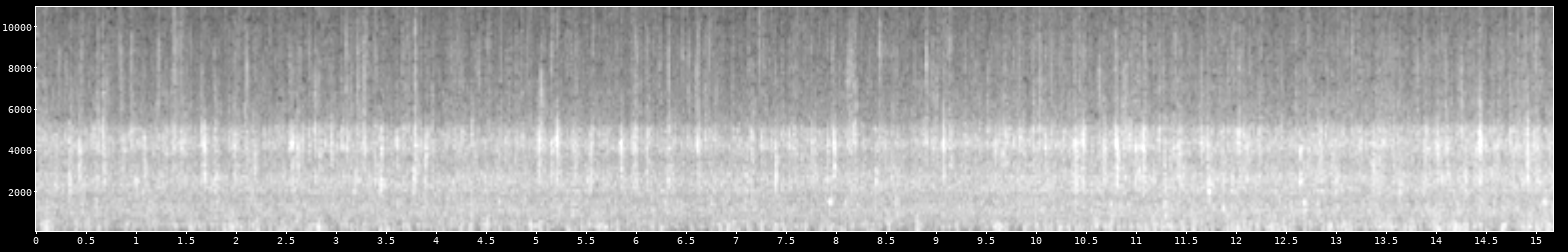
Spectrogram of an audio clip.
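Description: Heavy rain coming down hard and steady: a dense, even hiss with many small drop impacts close by.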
